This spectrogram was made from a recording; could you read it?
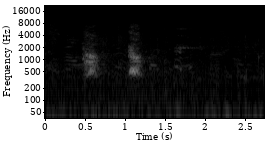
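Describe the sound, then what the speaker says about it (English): A dog barks twice in quick succession, faint and distant, at Lowell Park during a summer collegiate baseball game, Wareham at Cotuit, over soft background crowd noise. "Woof woof here at Lowell Park."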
